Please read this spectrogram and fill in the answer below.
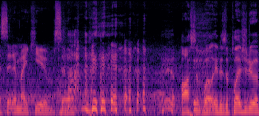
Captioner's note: both laughing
